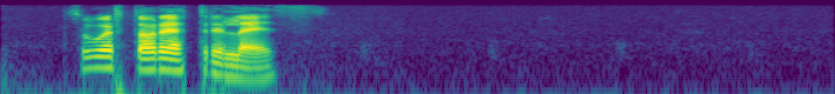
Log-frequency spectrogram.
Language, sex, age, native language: Icelandic, male, 30-39, Icelandic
